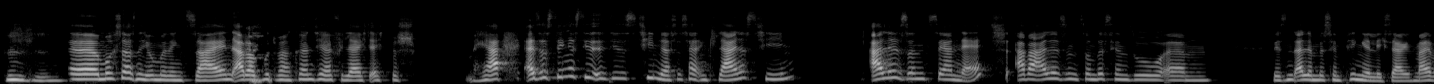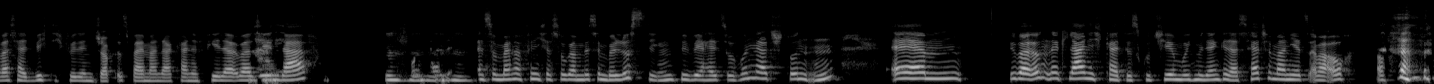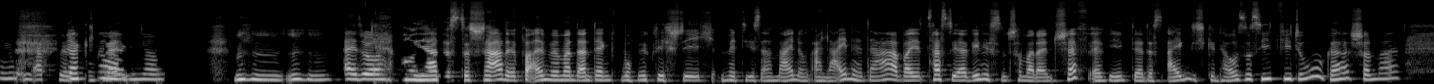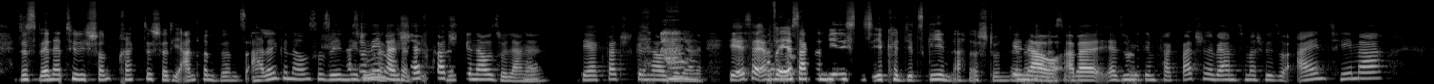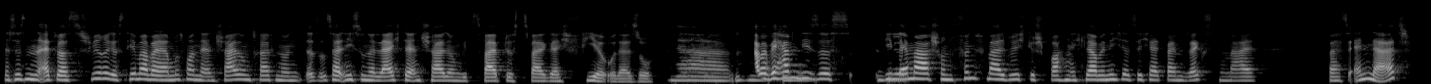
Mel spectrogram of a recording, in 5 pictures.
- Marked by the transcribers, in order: other noise; other background noise; laugh
- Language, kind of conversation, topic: German, advice, Wie schaffst du es, nach Meetings wieder in konzentriertes, ungestörtes Arbeiten zu finden?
